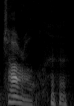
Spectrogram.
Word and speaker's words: Charles: sebut sebagai hukum Charles sebenarnya Charles ini orang Perancis sehingga pelafalannya hukum Charles tetapi karena kita orang Indonesia ya sudahlah Charles saja nah hukum Charles ini menyatakan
